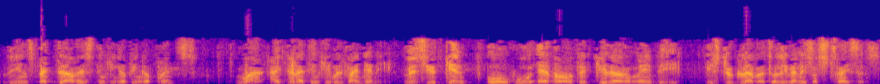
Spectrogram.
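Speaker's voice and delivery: French-tinged English of a Belgian detective; courteous Belgian French accent. Acted.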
